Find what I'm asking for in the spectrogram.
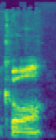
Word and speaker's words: Kuhl: I believe it's literally pronounced Chad Cool. – It's spelled K-U-H-L, not...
